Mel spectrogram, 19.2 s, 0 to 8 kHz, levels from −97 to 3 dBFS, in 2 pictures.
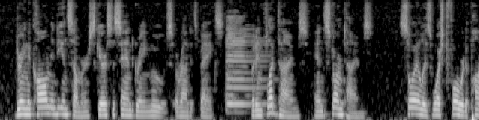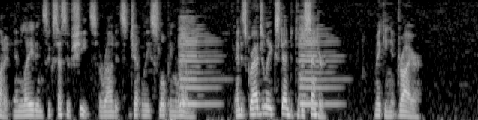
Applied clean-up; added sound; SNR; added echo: classical method Wiener filter.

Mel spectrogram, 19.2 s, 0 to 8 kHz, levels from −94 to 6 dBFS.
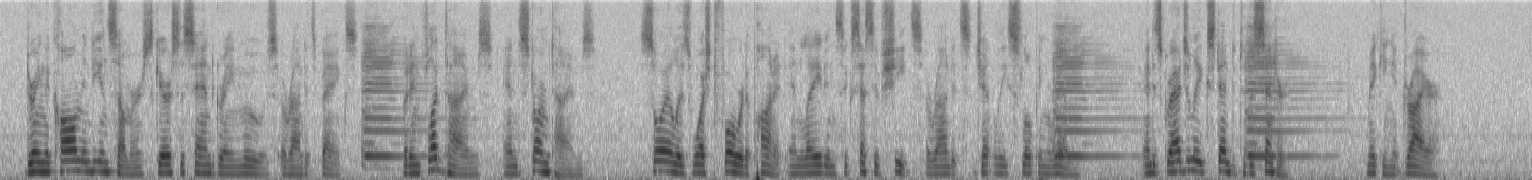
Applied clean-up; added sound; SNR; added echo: none; Bowed string instrument; 7 dB; none.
